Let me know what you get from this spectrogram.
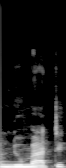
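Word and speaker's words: pneumatic: हो गया, ठीक है, यहाँ पर पी एन से शुरू है। कुछ ही स्पेलिंग्स है जो हमारी पी एस वाली है जो यहाँ पर दे रखी है, और पी एन वाली है, और यहाँ पर इन सभी में पी साइलेंट है।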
